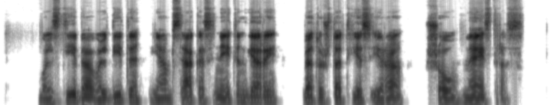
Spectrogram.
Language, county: Lithuanian, Telšiai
